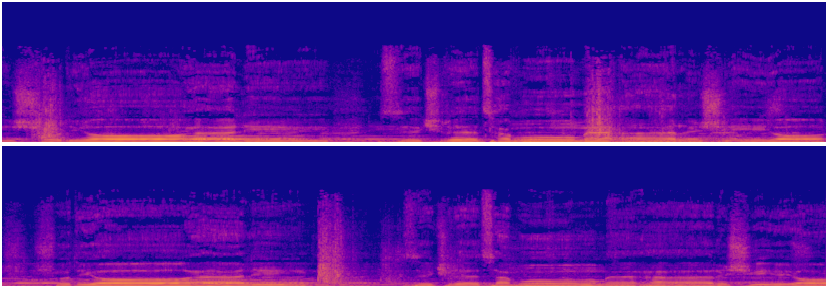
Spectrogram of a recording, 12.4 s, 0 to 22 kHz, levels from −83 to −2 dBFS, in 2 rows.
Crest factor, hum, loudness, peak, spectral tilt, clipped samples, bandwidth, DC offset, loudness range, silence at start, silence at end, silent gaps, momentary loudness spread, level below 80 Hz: 16 dB; none; -32 LUFS; -14 dBFS; -5.5 dB/octave; under 0.1%; 15.5 kHz; under 0.1%; 5 LU; 0 s; 0 s; none; 11 LU; -56 dBFS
